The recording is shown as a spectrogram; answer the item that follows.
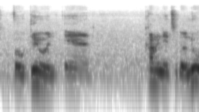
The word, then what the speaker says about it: Vodou: V O D O U which is a spin-off of the EA or Vodun in Benin. It's V O D U N Vodun and coming into the new world in the Americas.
